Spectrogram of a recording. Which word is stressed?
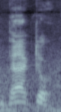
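door. The stress falls on the word door. The speaker calls it right. "Say back door"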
